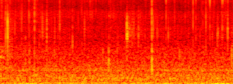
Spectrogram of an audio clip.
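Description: A steady hiss of food frying in hot oil, dotted with sharp little pops and crackles. It sounds close and fairly loud, with no voices over it.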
